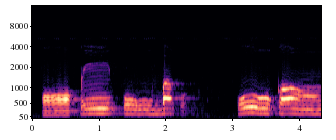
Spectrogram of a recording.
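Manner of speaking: slow, sustained recitation drill on a level pitch; praktek tadribat. Shown as a demonstration. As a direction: model each syllable for the class to repeat, drawn out. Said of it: "Saya dulu, nanti diikutin". (contoh bacaan panjang untuk diikuti)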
